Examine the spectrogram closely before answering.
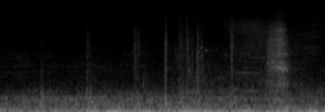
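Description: Footsteps thud slowly on a wooden floor.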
